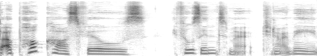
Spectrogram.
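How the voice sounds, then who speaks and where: A woman with a British accent, an animated tone and a fairly quick pace. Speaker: podcast host. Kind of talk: casual monologue. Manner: chatty, animated.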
